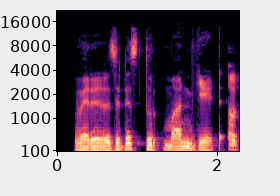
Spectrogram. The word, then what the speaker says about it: Turkman Gate: So in William Dalimple's book he says that people sometimes mis hear or misquote or mispronounce the name as Truckman gate whereas it is Turkman gate.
